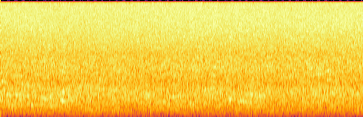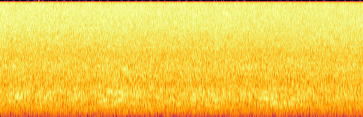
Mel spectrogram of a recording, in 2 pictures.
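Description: Heavy tropical downpour: a dense, steady hiss of rain falling on wet ground, standing floodwater and buildings.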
